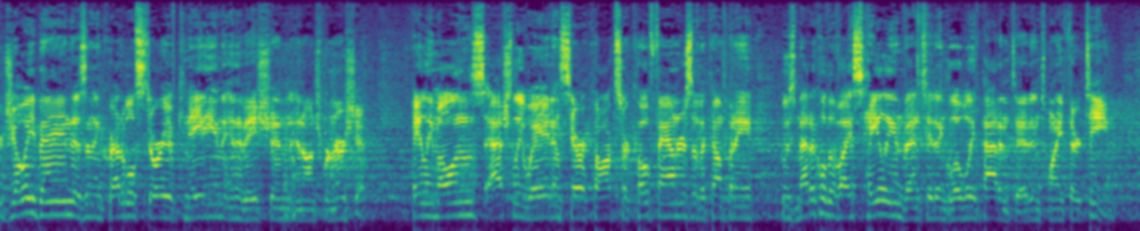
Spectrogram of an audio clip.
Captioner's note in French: voix de l'interprète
